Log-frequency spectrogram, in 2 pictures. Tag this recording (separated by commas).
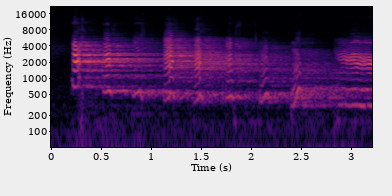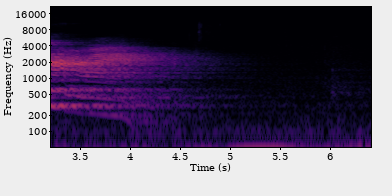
Human voice, Laughter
